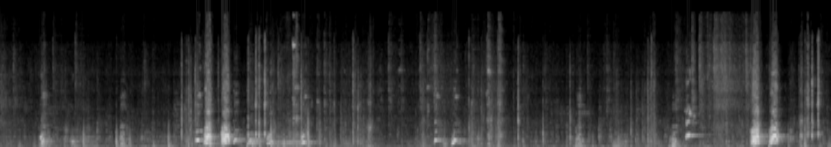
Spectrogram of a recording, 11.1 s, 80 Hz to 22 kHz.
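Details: Belgian Malinois being trained to bark on command, recorded 4 February 2023; several sharp, loud barks arrive in scattered bursts, a double bark near the middle and another pair at the end, over low background noise and faint clicks.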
